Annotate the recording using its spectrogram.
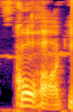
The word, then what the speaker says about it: quahog: I believe it's pronounced quahog, but I am not sure. – Give me a second. I believe you are correct. Quahog.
